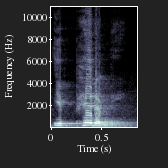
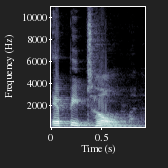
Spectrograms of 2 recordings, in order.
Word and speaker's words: epitome: example of something and the perfect pronunciation of that is epitome it's not epitome once again epitome of course once you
